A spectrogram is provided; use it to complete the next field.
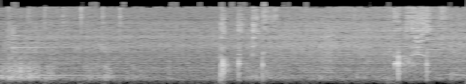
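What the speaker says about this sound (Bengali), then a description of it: "এরপরে এই যে চাল আর আলু যে ভাজা আছে এটা দিয়ে দেবো।" Fried rice and fried potatoes added to a pan with a little water and stirred, giving a steady sizzling hiss broken by a few sharp scraping stir strokes near the middle and end, close and moderately loud.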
